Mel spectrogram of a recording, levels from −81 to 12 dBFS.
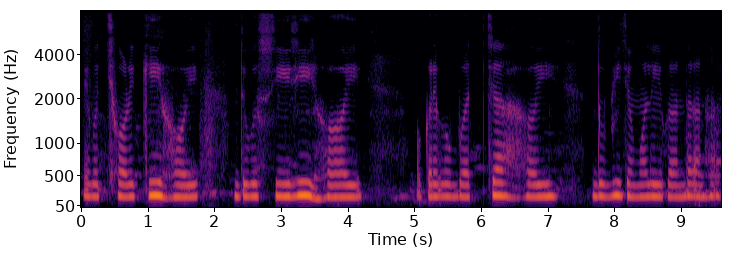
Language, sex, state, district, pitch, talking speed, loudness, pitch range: Bajjika, female, Bihar, Vaishali, 185 Hz, 100 wpm, -29 LUFS, 180-190 Hz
